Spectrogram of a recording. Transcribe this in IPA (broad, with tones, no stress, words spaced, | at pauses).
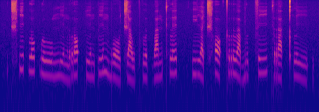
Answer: t͡ɕʰi˥˩t̚ lo˥˩k̚luː˧ ŋi˨˩nrɔ˦˥ʔki˧npi˥˩n boː˨˩t͡ɕa˨˩w pʰlɯ˨˩k̚wa˦˥nkʰle˥˩k̚ | ji˩˦a̯ t͡ɕʰɔ˨˩ʔtrɯ˨˩a̯bɯ˨˩k̚siː˦˥ kra˨˩t̚pʰli˨˩ʔ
